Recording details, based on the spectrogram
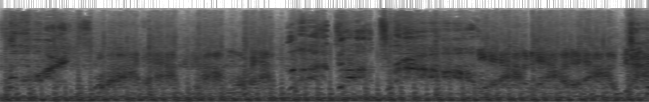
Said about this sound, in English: See the guy, the guy screaming while he's checking out the bikini babe walking up to the stage.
